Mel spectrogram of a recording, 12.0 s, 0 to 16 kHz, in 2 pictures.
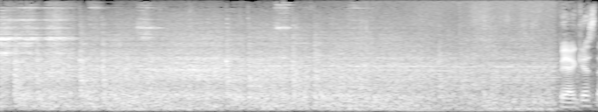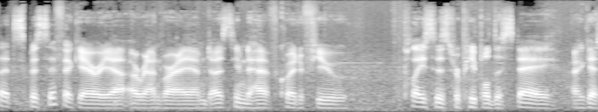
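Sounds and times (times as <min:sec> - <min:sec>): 
faint metallic squeals of train: 0:00.0 - 0:00.8
train crossing a rusty bridge: 0:00.0 - 0:11.9
speech: 0:05.6 - 0:11.9.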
